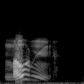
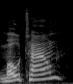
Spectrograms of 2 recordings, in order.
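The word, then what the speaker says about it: Mohnton: Moton. – Like Motown? – Close. It's M-O-H-N-T-O-N. – Huh? – Moton. – There's a silent N in there.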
